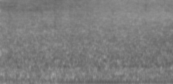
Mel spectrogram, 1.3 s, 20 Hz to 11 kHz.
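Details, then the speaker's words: Refurbished heavy-duty KING drill press from Taiwan, 220 V single-phase motor, new bearings and grease, four-step pulley speeds: steady low hum, quiet with no knocking, grinding or bearing noise, running normally. "ผมดีเครื่องเงียบเลยครับมีเสียงเงียบมากเลยนะครับ"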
